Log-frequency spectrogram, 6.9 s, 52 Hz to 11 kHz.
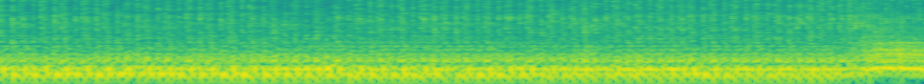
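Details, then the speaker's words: Tractor swapped with a 500cc Honda engine, first start on fresh gas after a carb clean and wiring fixes, spark on all 4 plugs, no coolant yet: loud, deep, steady idle with an even firing beat, no misses or knocks; runs smooth. "But man, that thing is loud. My whole body is just rumbling right now. It's just shaking. It's like you can feel it just vibrate your whole body. Sounds really good. Idles perfectly."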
